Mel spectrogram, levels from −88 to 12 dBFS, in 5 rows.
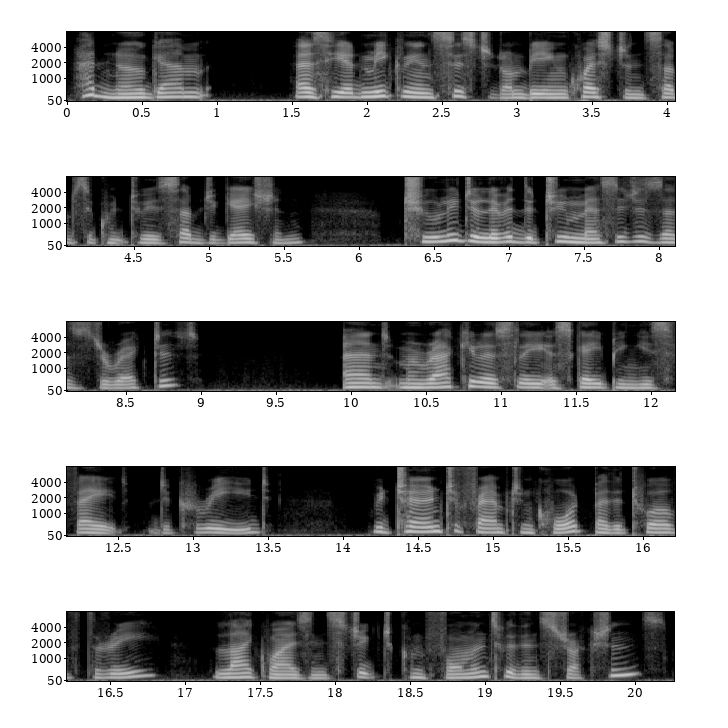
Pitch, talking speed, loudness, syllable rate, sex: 170 Hz, 120 wpm, -19 LUFS, 4.7 syllables/s, female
